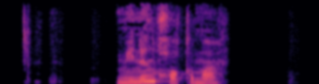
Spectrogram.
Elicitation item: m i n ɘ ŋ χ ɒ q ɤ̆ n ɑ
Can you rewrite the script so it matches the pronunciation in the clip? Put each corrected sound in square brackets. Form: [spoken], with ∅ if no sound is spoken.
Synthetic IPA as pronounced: m i n ɘ ŋ χ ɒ q ɤ̆ [m] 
